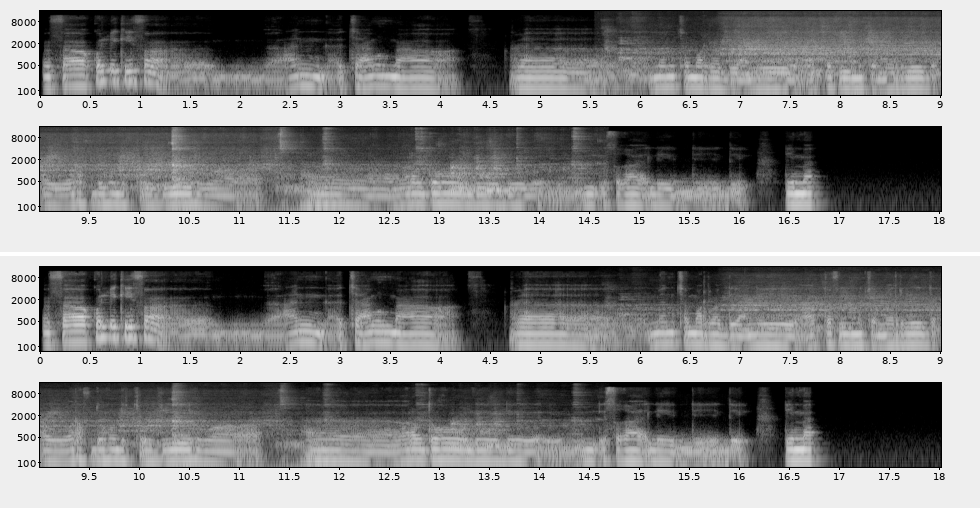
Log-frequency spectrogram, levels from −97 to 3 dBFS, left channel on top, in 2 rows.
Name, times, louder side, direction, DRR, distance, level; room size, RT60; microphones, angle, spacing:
voice 1, 0.0-4.1 4.7-16.7, right 2 dB, 60° right, 0.4 m, -26 dB
Toilet flush, 5.6-14.7, left 4 dB, 45° left, 0.4 m, -33 dB
2.6 x 2.0 x 3.0 m
head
